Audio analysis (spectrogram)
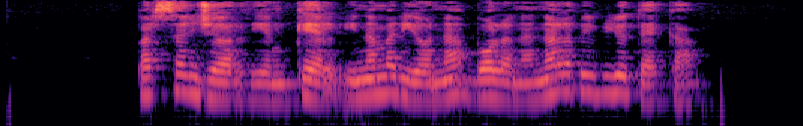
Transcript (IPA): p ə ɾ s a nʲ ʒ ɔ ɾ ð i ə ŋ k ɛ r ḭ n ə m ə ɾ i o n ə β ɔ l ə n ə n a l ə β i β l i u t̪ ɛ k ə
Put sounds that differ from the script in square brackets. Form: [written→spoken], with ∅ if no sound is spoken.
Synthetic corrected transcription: p ə ɾ s a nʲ ʒ ɔ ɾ ð i ə ŋ k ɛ [r→l] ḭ n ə m ə ɾ i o n ə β ɔ l ə n ə n a l ə β i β l i u t̪ ɛ k ə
